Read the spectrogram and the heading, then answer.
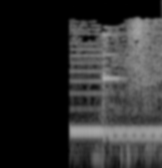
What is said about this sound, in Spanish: Ahí están las pizzas de Papayons que llegan siempre aquí a Radio Marca Bilbao, ¿eh? Suena el timbre, si no tienes el timbre así en tu casa. Adelante, pues, adelante. Que puede ser cualquier timbre, ¿eh?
